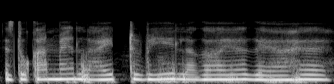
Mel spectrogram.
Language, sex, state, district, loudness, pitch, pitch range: Hindi, female, Jharkhand, Deoghar, -10 LUFS, 225 Hz, 220-235 Hz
